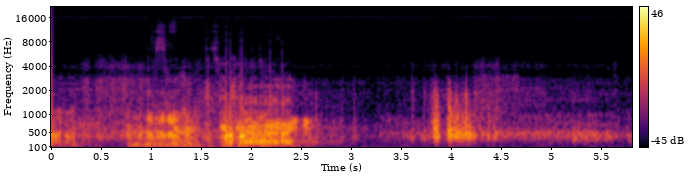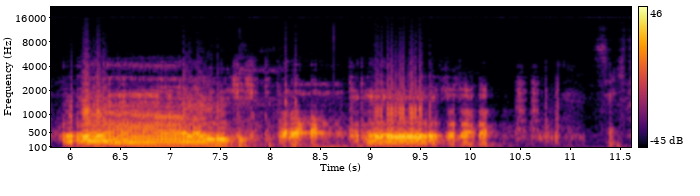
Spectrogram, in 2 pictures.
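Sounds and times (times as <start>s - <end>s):
moose grunting: 0.0s - 2.6s, 6.0s - 10.4s
speech: 7.7s - 8.0s, 9.0s - 10.3s.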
